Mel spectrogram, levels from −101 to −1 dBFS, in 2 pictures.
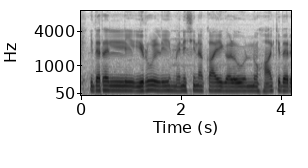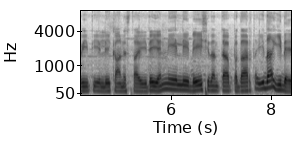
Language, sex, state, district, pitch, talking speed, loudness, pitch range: Kannada, male, Karnataka, Belgaum, 110 Hz, 80 wpm, -19 LUFS, 105-120 Hz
